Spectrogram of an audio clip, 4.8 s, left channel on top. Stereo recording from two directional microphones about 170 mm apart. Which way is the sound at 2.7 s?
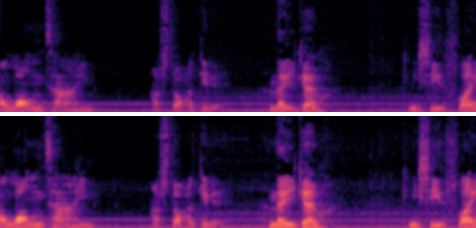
50° right (ahead or behind).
